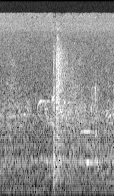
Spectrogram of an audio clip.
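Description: A single sharp knock about a second in, over a faint open-air background.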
